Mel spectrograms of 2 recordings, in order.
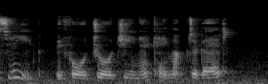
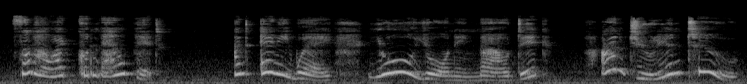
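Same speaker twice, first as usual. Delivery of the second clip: put-on defensive little girl; 11 semitones higher than usual. A narrator's reading. Anne turning the yawning on Dick, high defensive child. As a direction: answer back high and childlike, stretching the key words.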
